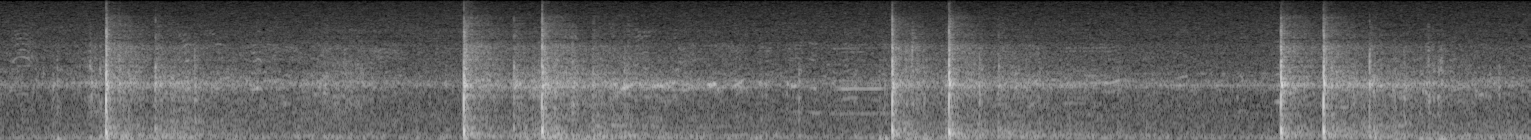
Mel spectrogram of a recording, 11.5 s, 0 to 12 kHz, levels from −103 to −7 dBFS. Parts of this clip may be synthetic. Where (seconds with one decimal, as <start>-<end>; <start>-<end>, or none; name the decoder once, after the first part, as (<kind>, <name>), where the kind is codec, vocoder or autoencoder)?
2.3-5.8 (vocoder, Vocos)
